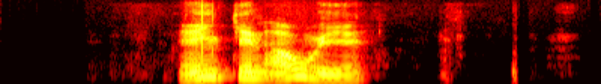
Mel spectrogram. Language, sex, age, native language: Icelandic, male, 80-89, Icelandic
